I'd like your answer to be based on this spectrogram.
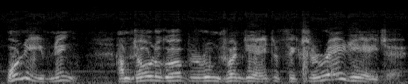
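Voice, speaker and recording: A Northern English working man giving a dramatic monologue. His voice sits a little high, and he recounts things plainly and deliberately. There is faint noise in the recording. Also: animated, fairly bright tone. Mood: matter-of-fact recounting. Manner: matter-of-fact, deliberate. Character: plain-spoken former maintenance man recounting a confession. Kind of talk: first-person dramatic monologue.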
